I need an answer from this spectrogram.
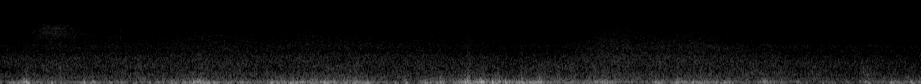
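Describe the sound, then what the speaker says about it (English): Strong outdoor wind buffeting the microphone from behind, a continuous low roaring rumble that swells and eases over several seconds, with no talking. "this wind right now is coming directly from behind us. I'm sure you can hear it."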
